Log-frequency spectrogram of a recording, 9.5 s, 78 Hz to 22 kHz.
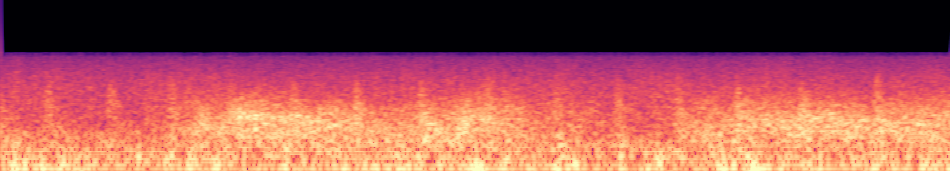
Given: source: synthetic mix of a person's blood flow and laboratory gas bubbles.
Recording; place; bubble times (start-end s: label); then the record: Doppler ultrasound of blood flow; subclavian vein
no bubbles
From the record:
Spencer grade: 0 (complete lack of bubble signals)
